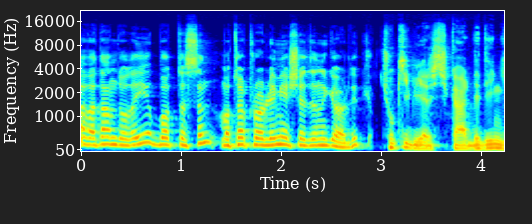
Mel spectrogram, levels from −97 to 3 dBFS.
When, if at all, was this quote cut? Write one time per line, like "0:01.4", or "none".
0:02.9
